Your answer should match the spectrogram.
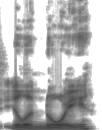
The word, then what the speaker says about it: Illinois: This is the 1918 Abraham Lincoln / Illinois. The S is silent.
